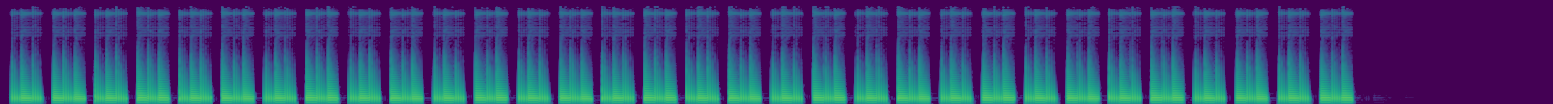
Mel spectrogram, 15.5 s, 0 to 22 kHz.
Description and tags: Old School Psy Bass E Arabic 142bpm
oldschool, startpack, Psytrance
